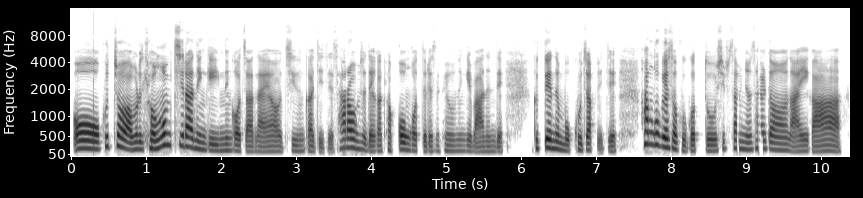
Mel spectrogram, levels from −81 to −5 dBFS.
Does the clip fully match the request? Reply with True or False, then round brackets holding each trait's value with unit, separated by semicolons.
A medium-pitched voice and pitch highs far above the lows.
True (155 Hz; 6.3 semitones)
